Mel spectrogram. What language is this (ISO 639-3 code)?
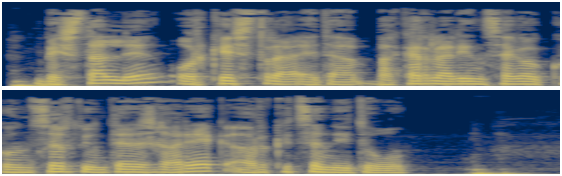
eus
